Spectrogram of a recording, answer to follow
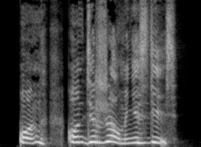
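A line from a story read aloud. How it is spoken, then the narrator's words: Sobbing. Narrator (Russian): рыдала Катя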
